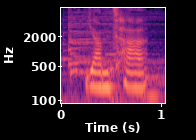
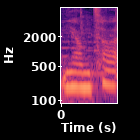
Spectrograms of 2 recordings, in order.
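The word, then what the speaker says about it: 飲茶: I never heard it in a Mandarin pronunciation, but I think the most common term may be yam cha.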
